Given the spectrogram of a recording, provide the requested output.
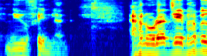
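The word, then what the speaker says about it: Newfoundland: নিউ ফিনল্যান্ড and Labrador প্রভিন্সটার বানানটা হলো নিউ ফাউন্ডল্যান্ড কিন্তু ওরা উচ্চারণ করে নিউ ফিনল্যান্ড।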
